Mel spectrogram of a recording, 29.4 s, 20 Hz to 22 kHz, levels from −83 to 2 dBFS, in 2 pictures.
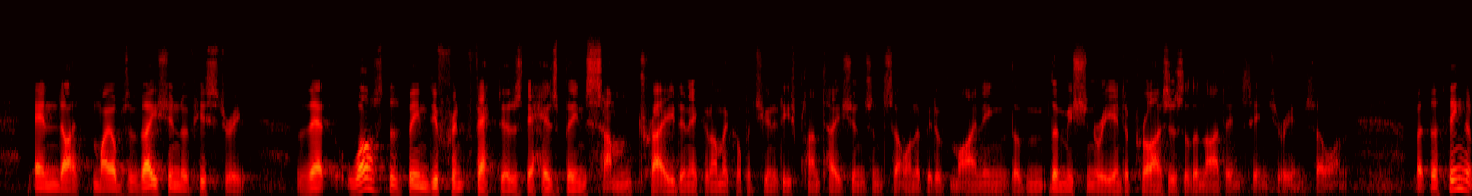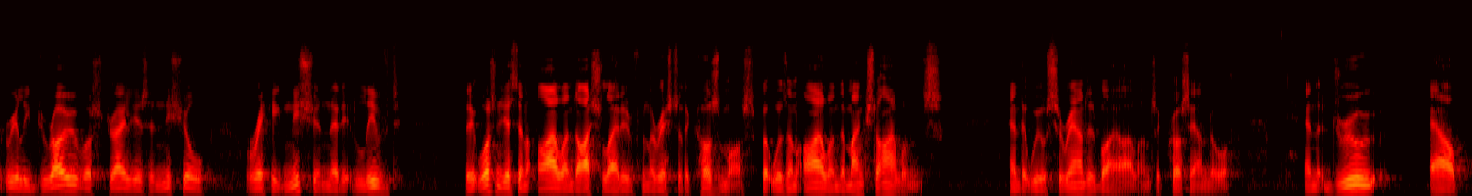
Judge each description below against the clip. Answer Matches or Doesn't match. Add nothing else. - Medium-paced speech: Matches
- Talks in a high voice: Doesn't match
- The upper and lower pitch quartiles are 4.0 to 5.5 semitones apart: Matches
